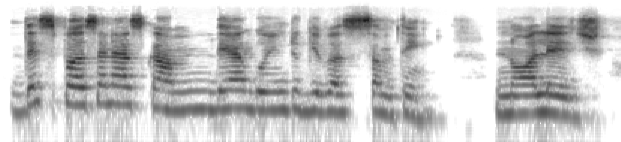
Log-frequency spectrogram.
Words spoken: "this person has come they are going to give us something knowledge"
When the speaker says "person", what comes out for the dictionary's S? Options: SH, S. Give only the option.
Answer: S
